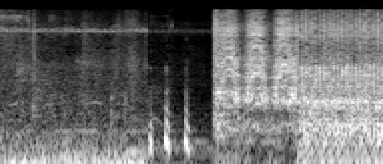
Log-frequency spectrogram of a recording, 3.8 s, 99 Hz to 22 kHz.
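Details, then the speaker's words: 1991 L300 diesel after repair of jumped timing and rough running: a few cranking chugs, then it catches quickly and settles into a steady, reasonably smooth clatter; starts and idles fine for its age. "Tidak seburuk sebelumnya, ya. Teman-teman, ini model tahun '91. Untuk mobil keluaran tahun '91, suara ini cukup bagus, ya."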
